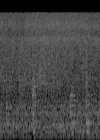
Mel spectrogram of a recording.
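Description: Meatballs sizzling steadily in hot oil in a frying pan as they brown on the outside, with a spoon rolling them around and faint scrapes against the pan.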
